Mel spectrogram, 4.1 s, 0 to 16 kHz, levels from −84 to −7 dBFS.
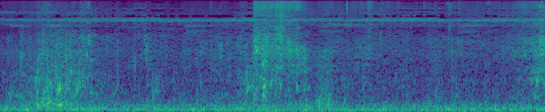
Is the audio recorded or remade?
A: recorded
